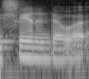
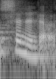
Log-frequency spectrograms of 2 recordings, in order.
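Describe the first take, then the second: First: "Shenandoah" said SHAN-an-DOH-ah; short a at the start of "Shenandoah"; possible local pronunciation. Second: "Shenandoah" said SHIN-an-DOH-ah; short i at the start of "Shenandoah"; pronounced as spelled. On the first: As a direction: open "Shenandoah" with SHAN, rhyming with can. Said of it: "if locals say Shenandoah". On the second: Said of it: "but it's spelled Shenandoah". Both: Shown as a demonstration.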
